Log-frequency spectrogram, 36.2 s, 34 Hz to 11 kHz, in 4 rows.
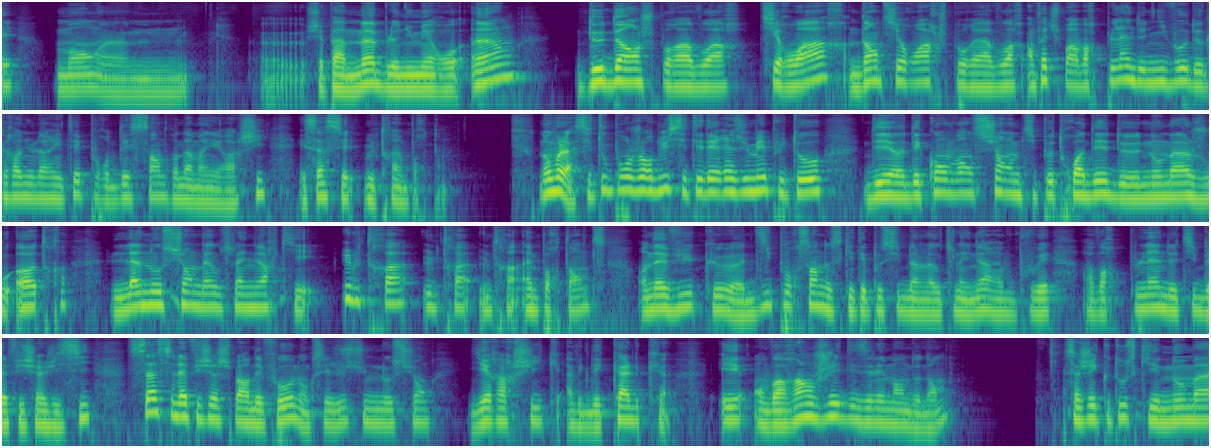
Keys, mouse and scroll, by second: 4.4 click, 12.8-13.8 middle drag, 25.6 click.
